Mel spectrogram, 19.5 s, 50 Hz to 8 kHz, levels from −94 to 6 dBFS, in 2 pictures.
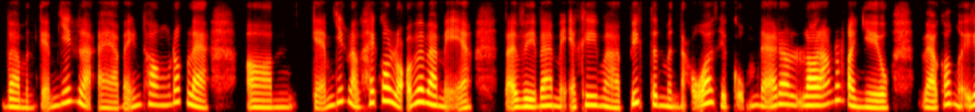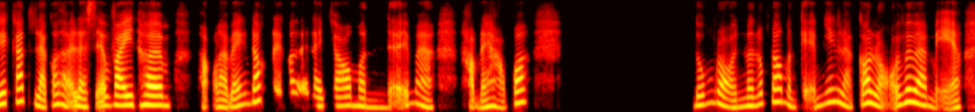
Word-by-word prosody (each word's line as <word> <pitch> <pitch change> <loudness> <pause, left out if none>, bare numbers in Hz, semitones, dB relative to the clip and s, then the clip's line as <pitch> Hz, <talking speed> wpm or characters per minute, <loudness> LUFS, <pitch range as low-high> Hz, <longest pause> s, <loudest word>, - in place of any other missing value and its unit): Và 200 -2 0
mình 175 -1 -7
cảm 220 +1 -5
giác 320 +5 -2
là, 280 - +3
à, 165 -2 -3
bản 225 +5 -4
thân 250 -2 -2
rất 320 +1 -2
là, 205 -9 +3 0.4
ờm, 185 +1 -1 0.2
cảm 215 - -3
giác 325 +6 -3
là 300 - +2
thấy 300 - 0
có 350 +2 +4
lỗi 275 - +3
với 325 +1 +5
ba 270 -5 +5
mẹ. 200 -5 -2 0.3
Tại 190 - +3
vì 200 -1 +3
ba 225 +2 +2
mẹ 215 -1 -4
khi 245 -1 +1
mà 195 -6 -1
biết 300 +3 +1
tin 245 -4 -1
mình 200 -1 -3
đậu - - 0
á 290 +2 +6
thì - - 0
cũng 230 +2 -6
đã 225 0 +1
r - - +1
lo 265 -1 +4
lo 235 -1 +5
lắng 250 +4 +2
rất 370 +2 -4
là 240 - +6
nhiều 185 -4 +1 0.3
và 175 -2 +2
có 265 +2 0
nghĩ 220 -3 -3
cái 275 +3 +4
cách 335 +3 +2
là 220 -6 +2
có 255 +7 -1
thể 250 - +1
là 215 -2 +3
sẽ - - 0
vay 245 +1 +5
thêm, 245 -2 +6 0.3
hoặc - - -4
là 190 -1 +1
bán 225 +8 -1
đất 340 +3 +2
để 325 - -5
có 290 - -4
thể - - -3
là 215 - +1
cho 230 +1 +1
mình 190 -6 -3
để 200 - -3
mà 225 -10 -2 0.3
học - - -2
đại 185 +2 0
học 220 - -3
á. 300 +2 +5 1.7
Đúng 250 +6 -3
rồi, 215 -10 +2
nên 225 +3 -1
lúc 275 +2 -3
đó 330 0 +3
mình 230 -9 -4
cảm 215 - -6
giác 320 +2 -2
là 240 -8 -2
có 295 +2 +4
lỗi 245 -2 0
với 325 +3 +3
ba 275 -6 +4
mẹ, 180 -3 -4
235 Hz, 255 wpm, -23 LUFS, 200-275 Hz, 1.7 s, á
